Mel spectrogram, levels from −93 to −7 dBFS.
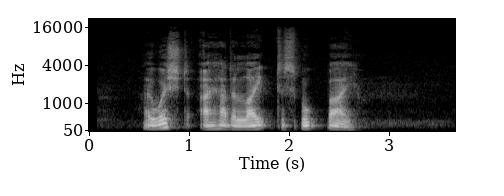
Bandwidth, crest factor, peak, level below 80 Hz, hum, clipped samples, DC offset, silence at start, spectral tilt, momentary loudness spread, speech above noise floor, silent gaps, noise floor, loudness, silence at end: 15 kHz; 18 dB; -16 dBFS; -84 dBFS; none; under 0.1%; under 0.1%; 0.55 s; -5.5 dB/octave; 8 LU; 37 dB; none; -70 dBFS; -33 LUFS; 1 s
